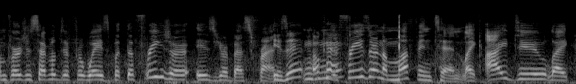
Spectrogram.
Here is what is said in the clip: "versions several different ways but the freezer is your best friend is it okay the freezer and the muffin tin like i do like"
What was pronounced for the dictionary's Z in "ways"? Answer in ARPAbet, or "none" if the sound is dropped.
Z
